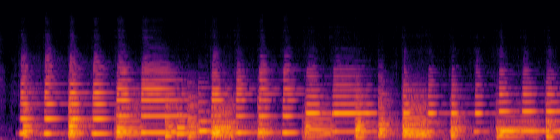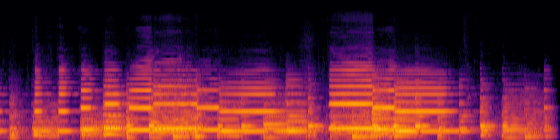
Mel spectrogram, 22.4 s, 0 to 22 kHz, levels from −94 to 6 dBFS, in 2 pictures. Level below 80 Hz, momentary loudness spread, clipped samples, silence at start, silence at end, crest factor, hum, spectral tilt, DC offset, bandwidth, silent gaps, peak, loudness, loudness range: -56 dBFS; 12 LU; under 0.1%; 0.4 s; 0.1 s; 18 dB; none; -10 dB/octave; under 0.1%; 4.4 kHz; none; 0 dBFS; -19 LUFS; 8 LU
